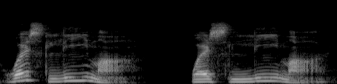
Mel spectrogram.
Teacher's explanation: یعنی کلمه where و Lima و استرس اومده، شدیدتر گفته میشه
